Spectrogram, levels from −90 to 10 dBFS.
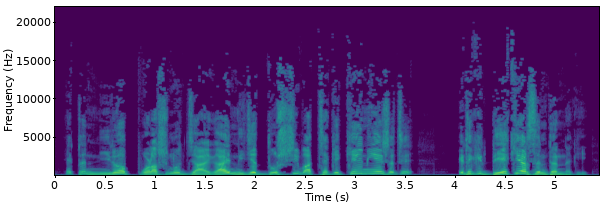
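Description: Throughout the speech there is plainly audible MP3 compression damage, most likely from an encoder starved of bits, at a level that fits a bitrate around 64 kbps. With too few bits to go round, weak frequency lines are dropped in some frames and kept in others. The result is a watery, swirling texture with metallic chirps on s sounds. Unlike broadband noise, this damage tracks the signal and vanishes in silence.

Pre-echo appears at 2.11 s, 2.76 s and 2.91 s, each about 16 to 19 ms long, and again from 4.53 to 4.57 s, spreading about 32 ms. In each case a sharp onset landed late in a transform block. The quantisation noise meant for the loud attack spilled backward into the quiet just before it, giving a brief hiss ahead of the attack and a softened edge. A click or dropout is different: it sits on or after the event, never leading it.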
